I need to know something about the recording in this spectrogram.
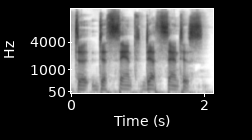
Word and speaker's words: DeSantis: You didn't say his name right. It's DeSantis.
